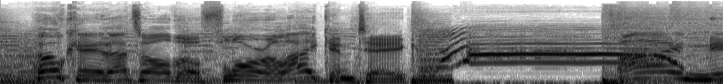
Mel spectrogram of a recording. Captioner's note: screams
